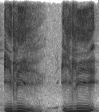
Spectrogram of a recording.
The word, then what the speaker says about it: Eli: know the story of eli and his sons i actually prefer to pronounce as a hebrew pronoun ely and his sons but you grow up with pronunciation like that the western pronunciation so i think i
